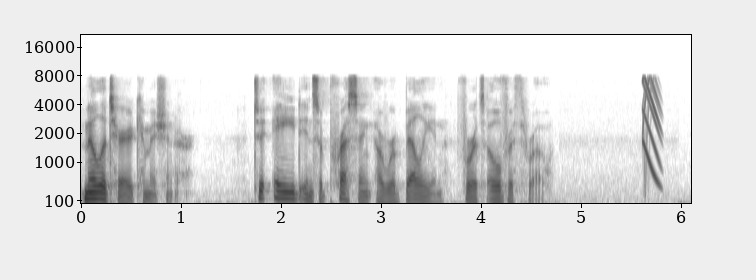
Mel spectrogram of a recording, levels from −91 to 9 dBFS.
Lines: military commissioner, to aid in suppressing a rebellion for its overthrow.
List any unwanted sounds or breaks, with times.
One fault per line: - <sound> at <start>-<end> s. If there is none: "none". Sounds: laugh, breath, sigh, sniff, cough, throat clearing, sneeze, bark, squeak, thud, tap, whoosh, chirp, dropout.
- chirp at 5.6-5.8 s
